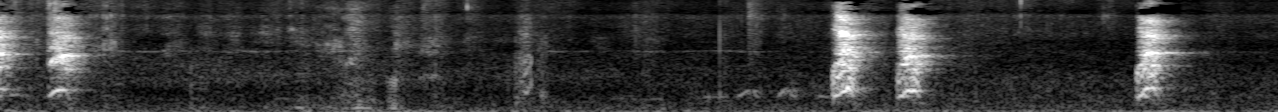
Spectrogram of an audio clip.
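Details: Pomeranian puppies playing outdoors in a garden: single sharp yappy barks at the start, a quick pair of high barks near the middle-end and one more at the close, with soft squeaky whines between.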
